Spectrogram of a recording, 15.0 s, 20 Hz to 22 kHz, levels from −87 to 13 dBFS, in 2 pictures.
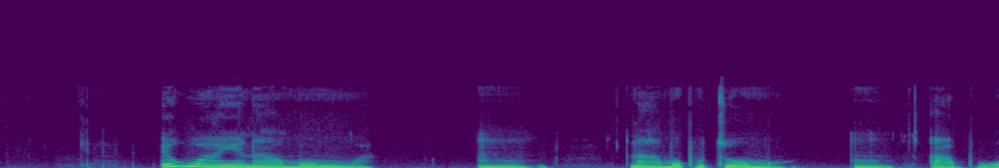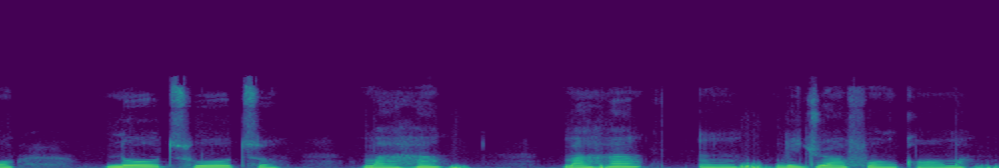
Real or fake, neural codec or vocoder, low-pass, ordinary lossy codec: real; none; 10.8 kHz; Opus, 32 kbps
